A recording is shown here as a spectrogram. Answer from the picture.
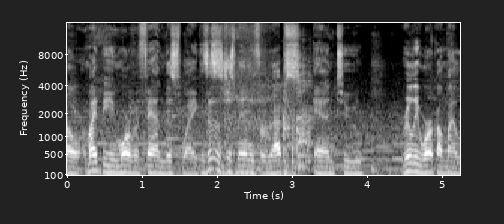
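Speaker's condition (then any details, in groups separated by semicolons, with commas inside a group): No condition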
